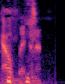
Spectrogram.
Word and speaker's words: Albano: We keep calling him Cabano, and it's Captain Lou Albino, but yeah, whatever. Nah, I can't pronounce Albino. Albino, Albano. That's delightful.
